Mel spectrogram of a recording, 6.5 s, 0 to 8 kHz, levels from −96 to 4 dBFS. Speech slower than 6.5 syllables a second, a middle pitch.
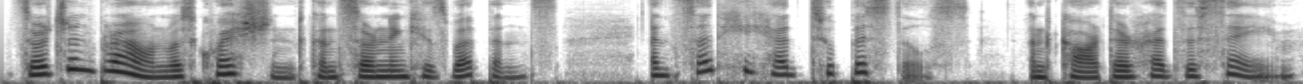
No: 4.6 syllables/s; high, 210 Hz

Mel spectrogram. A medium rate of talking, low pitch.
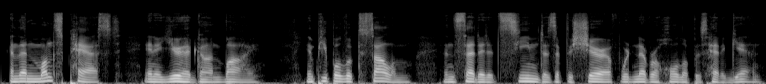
No: fast, 235 wpm; low, 115 Hz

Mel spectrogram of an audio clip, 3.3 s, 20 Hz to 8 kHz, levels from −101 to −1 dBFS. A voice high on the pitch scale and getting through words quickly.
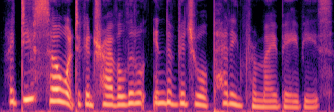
Yes: high, 235 Hz; fast, 235 wpm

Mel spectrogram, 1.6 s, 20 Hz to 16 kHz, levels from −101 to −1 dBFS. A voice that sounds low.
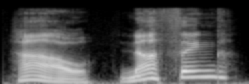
No: medium, 155 Hz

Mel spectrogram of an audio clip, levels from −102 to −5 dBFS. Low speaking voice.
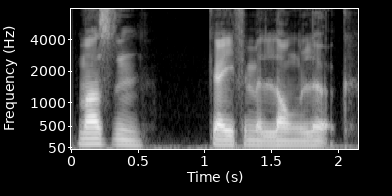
Yes: low, 100 Hz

